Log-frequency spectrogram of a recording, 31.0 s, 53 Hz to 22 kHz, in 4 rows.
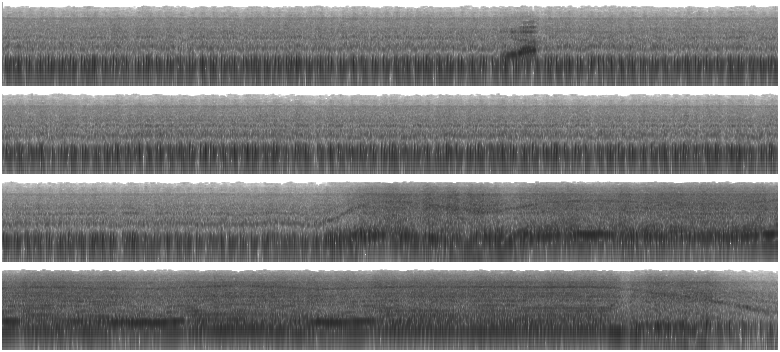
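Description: Yamaha R6 motorcycle's inline-four engine idling steadily, then revved up and down repeatedly from about two-thirds of the way in and held at higher revs near the end. It is running so the charging circuit can be tested with a newly fitted voltage regulator, and the circuit is charging properly.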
